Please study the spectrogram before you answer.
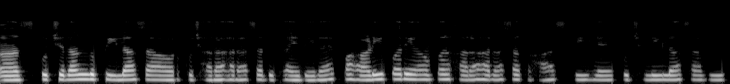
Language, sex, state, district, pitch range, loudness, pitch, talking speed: Hindi, female, Chhattisgarh, Sukma, 210-225 Hz, -20 LUFS, 215 Hz, 215 wpm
